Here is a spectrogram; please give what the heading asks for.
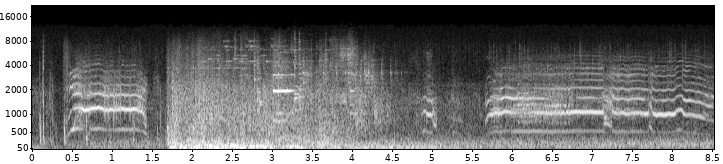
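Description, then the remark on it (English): A man's car explodes in a loud, roaring blast lasting a second or two, framed by his long, anguished wailing screams before and after as he falls to the ground; loud. “His car explodes, and he just screams, falling to the ground.”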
